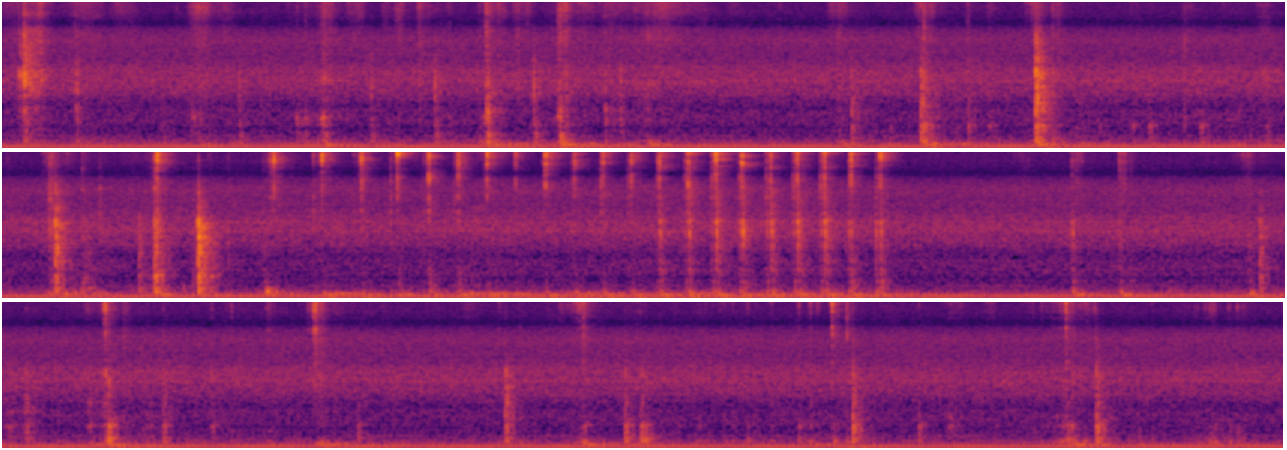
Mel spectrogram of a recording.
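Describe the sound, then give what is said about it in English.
Scattered sharp scraping clicks as a knife shaves wood from a pencil, speeding up midway into a quick run of rapid scratchy strokes before slowing to occasional cuts. No one speaks. “I need to sharpen my pencil though.”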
